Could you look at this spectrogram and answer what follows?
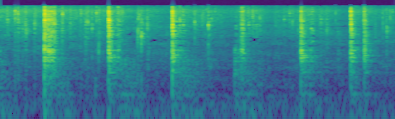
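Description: Brik pastry, a Tunisian spring-roll-style parcel with burger filling and sealed edges, frying in oil, with a steady sizzle broken by six or seven sharp scraping or spatula knocks at regular intervals, fairly close, no talk.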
